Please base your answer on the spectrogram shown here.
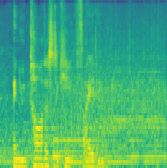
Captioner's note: crowd cheering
